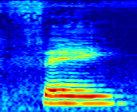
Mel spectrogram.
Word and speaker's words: 飞: Pronunciation in Chinese, 飞, full A, 飞 means fly.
